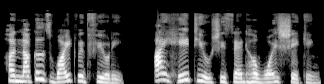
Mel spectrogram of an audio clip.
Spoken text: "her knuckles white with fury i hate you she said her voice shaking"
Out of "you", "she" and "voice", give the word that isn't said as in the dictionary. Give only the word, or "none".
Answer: none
